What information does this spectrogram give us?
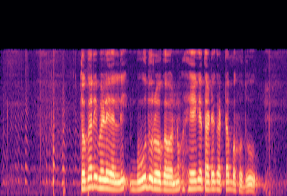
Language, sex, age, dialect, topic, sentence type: Kannada, male, 56-60, Coastal/Dakshin, agriculture, question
